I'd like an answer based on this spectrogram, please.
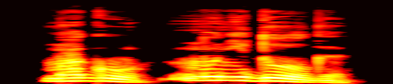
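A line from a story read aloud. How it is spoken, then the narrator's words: Wincing young woman. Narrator (Russian): поморщилась девушка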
